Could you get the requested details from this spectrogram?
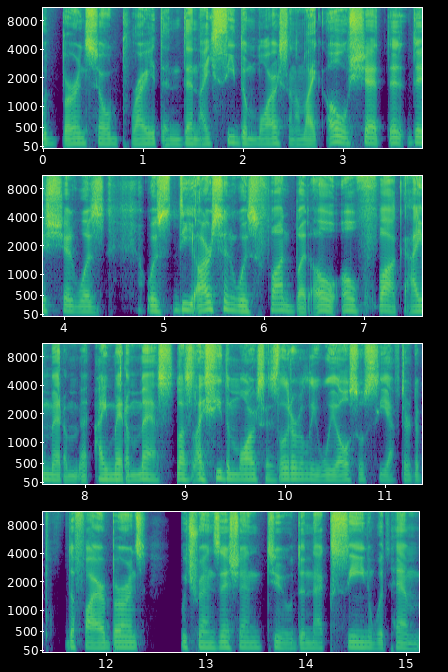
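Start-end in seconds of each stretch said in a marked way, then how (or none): none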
